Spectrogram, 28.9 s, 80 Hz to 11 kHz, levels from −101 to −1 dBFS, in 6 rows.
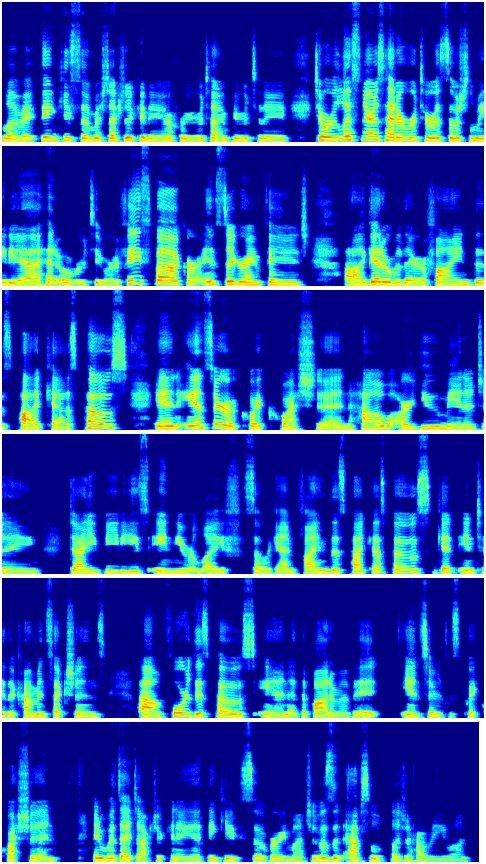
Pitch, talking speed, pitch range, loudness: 195 Hz, 195 wpm, 185-220 Hz, -31 LUFS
